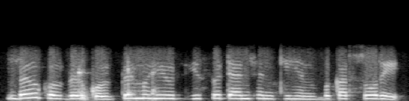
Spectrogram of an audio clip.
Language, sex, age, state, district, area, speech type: Kashmiri, male, 18-30, Jammu and Kashmir, Bandipora, rural, conversation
